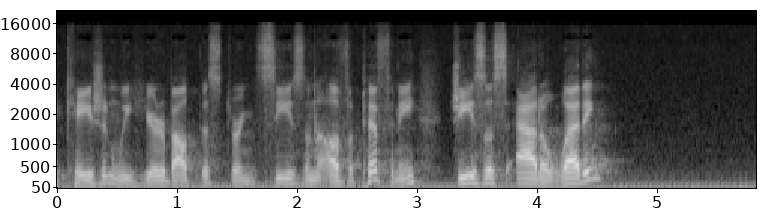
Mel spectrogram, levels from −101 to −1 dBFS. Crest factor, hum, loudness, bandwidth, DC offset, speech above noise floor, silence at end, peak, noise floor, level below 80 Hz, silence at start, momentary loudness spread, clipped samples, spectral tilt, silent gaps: 22 dB; 60 Hz at -50 dBFS; -27 LUFS; 16 kHz; under 0.1%; 21 dB; 0.05 s; -6 dBFS; -48 dBFS; -48 dBFS; 0 s; 12 LU; under 0.1%; -5 dB/octave; none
